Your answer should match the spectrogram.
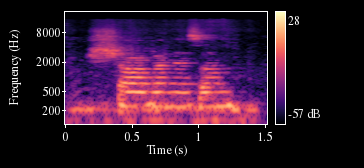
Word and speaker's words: chauvinism: Chauvinism. – Chauvinism? – Sorry, the pronunciation right here says sha.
